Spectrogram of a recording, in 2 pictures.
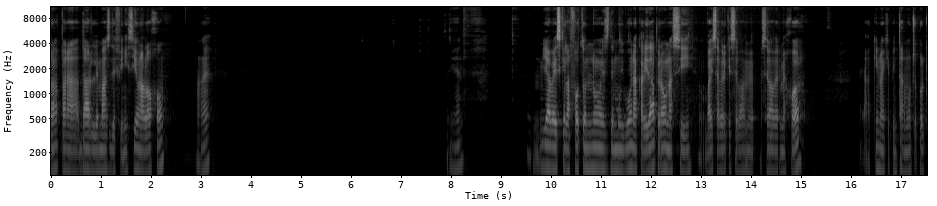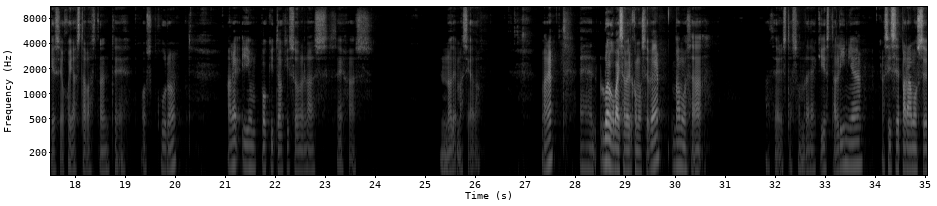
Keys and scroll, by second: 14.7 alt+super+z, 20.1 super+1, 21.9 super+space, 25.6 alt+space, 27.7 super+space.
